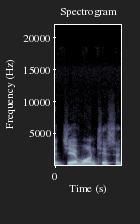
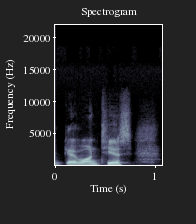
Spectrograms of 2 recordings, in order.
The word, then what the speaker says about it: Gerontius: It can be pronounced either Gerontius or Gerontius, and the Latinists will argue with you ad nauseum on the topic.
